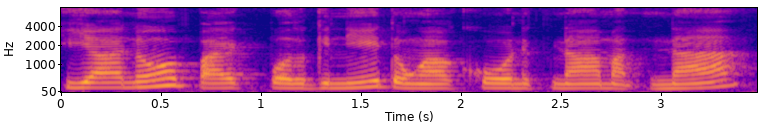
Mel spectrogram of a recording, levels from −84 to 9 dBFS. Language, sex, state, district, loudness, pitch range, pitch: Garo, male, Meghalaya, West Garo Hills, -17 LUFS, 150-175 Hz, 160 Hz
